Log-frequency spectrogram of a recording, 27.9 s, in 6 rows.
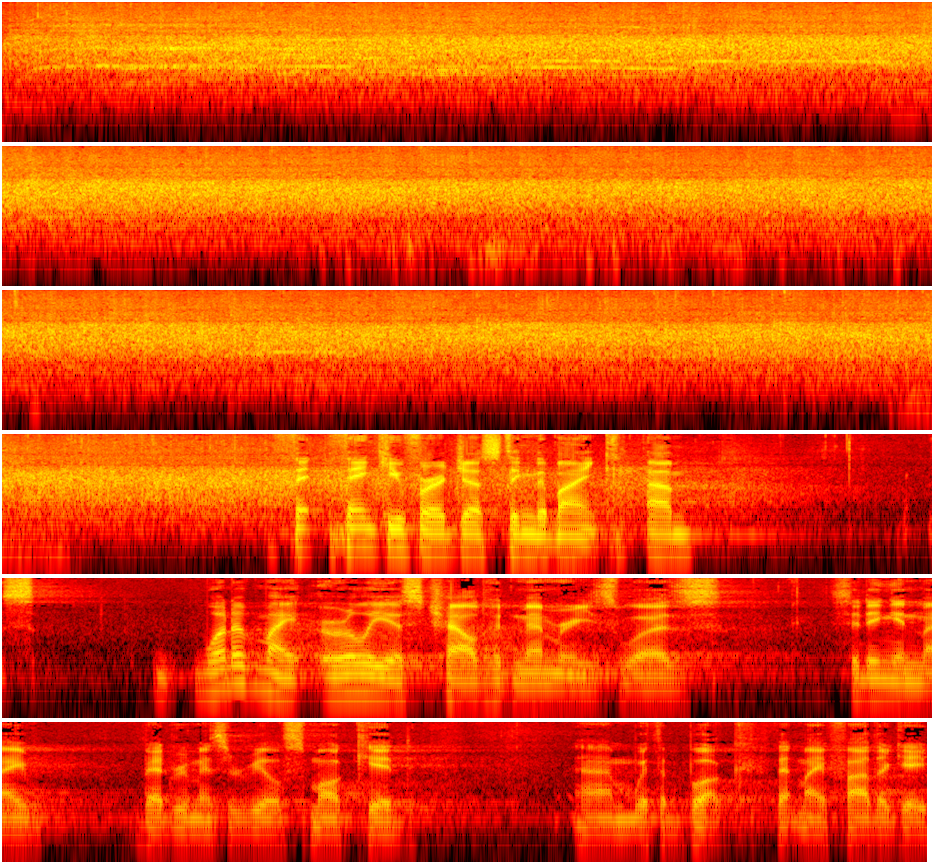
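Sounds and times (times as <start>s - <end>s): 
audience applause: 0.0s - 18.0s
speech: 15.4s - 17.5s, 19.6s - 22.2s, 22.8s - 25.4s, 26.1s - 27.8s.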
